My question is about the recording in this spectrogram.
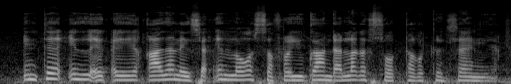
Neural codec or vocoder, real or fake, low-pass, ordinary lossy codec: codec, 44.1 kHz, 3.4 kbps, Pupu-Codec; fake; none; none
